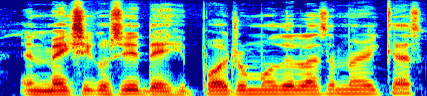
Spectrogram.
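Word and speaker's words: Hipódromo de las Américas: Hipódromo? De las Americas.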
